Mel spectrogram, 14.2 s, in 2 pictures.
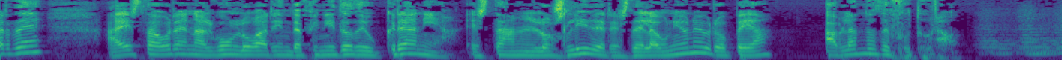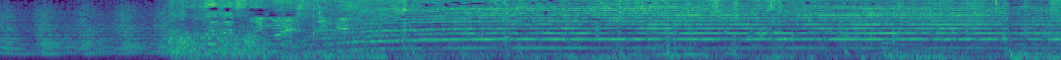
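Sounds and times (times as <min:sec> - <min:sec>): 
speech: 0:00.0 - 0:06.7
air raid sirens in Ukraine: 0:07.7 - 0:14.1.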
